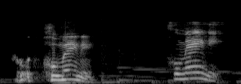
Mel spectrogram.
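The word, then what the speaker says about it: Khamenei: call for resignation of Kamini is how you pronounce it Khomeini who may me it's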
